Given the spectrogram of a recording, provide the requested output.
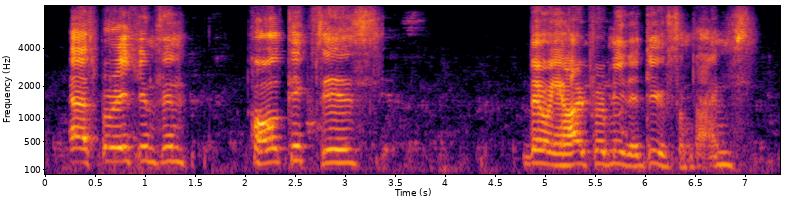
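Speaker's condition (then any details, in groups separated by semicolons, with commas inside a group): Cerebral palsy; legs affected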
